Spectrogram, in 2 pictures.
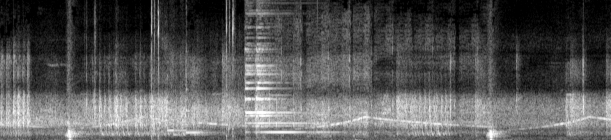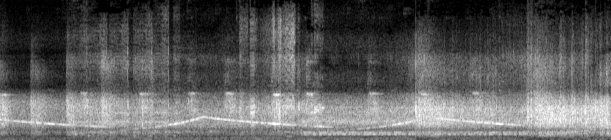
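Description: Explosions boom with sudden loud bursts.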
